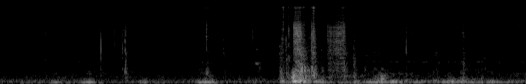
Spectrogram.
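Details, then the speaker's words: 2001 Chevrolet Monte Carlo LS 3400 V6 idling in reverse then park: lumpy, uneven idle with irregular stumbles and a shift clunk; multiple misfire codes, idle rises slightly in park, cause not yet found. "so uh that's how rough she's running when I put it in park there at first I had it in reverse and you know when the video first started is in reverse and then I put it in park and it the uh idle come up some but it you can still hear it you know and that's that uh multiple misfire is what uh the codes are"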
